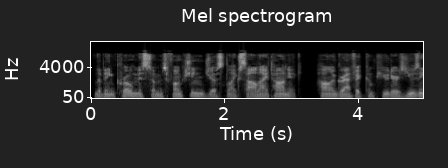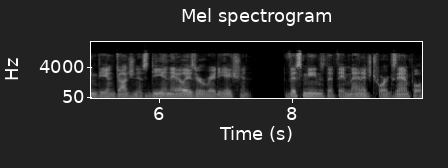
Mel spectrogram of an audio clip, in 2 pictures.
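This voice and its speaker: A man narrating a script in a disguised, pitch-lowered deep voice, reading steadily and in measured lists. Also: darkish tone, no room sound, clean studio sound.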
